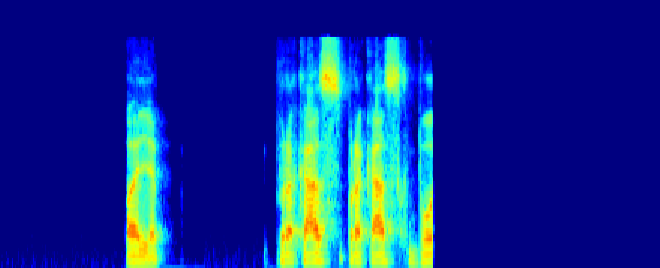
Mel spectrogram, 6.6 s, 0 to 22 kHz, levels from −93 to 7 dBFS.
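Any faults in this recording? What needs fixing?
At 4.32 s there's an audio dropout to silence: the speech cuts off mid-flow and the last 2.3 s are silent, no room tone at all, running right to the end. That likely means the input dropped out while the recorder kept writing. Monitor levels live and lock down cables and mute controls before rolling.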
